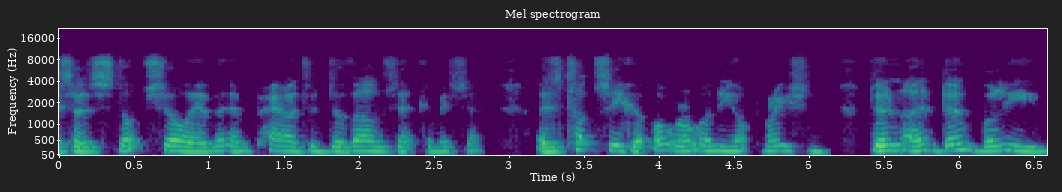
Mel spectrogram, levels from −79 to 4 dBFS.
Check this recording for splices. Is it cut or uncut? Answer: uncut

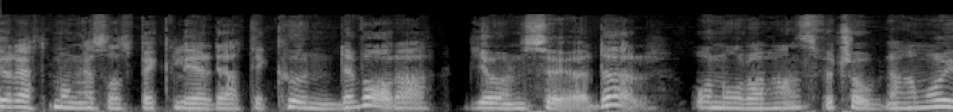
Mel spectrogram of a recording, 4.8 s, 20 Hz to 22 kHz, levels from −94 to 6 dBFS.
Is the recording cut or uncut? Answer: cut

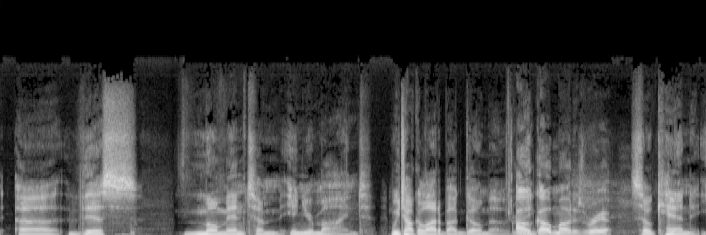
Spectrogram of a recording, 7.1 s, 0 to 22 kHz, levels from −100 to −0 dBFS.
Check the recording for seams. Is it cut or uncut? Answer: uncut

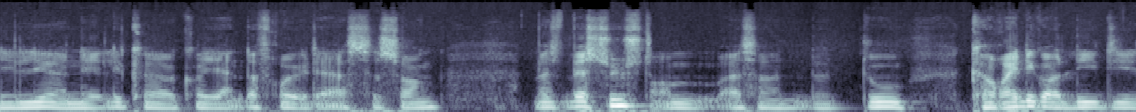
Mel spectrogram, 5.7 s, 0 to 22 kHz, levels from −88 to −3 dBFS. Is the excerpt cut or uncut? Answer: cut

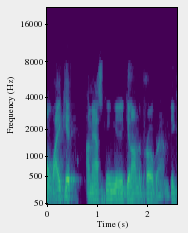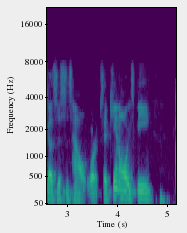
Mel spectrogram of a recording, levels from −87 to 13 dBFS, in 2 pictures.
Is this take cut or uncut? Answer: uncut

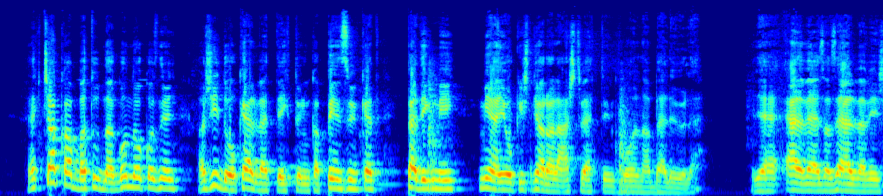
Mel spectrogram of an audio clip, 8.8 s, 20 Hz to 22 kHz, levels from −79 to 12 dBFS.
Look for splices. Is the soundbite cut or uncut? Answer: uncut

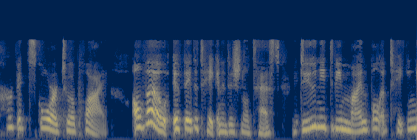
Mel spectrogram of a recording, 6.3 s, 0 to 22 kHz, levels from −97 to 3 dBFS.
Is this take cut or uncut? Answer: cut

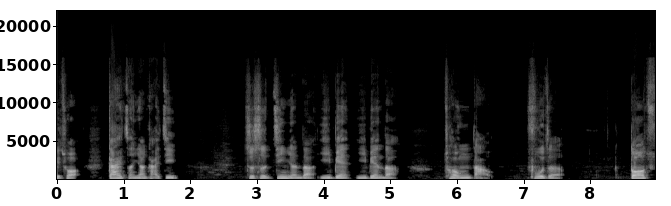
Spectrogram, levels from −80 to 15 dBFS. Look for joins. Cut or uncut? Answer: uncut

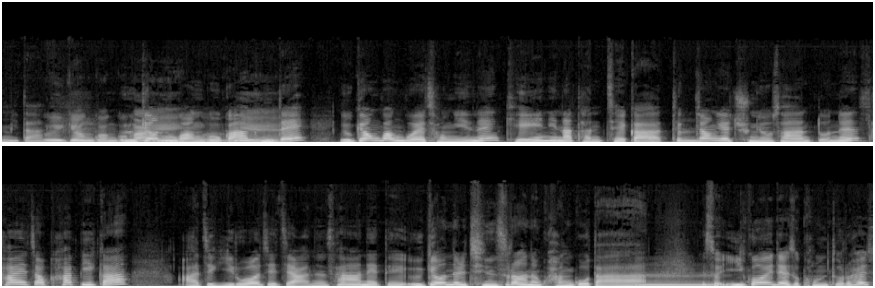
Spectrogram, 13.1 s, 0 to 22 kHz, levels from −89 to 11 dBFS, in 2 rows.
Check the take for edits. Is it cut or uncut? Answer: uncut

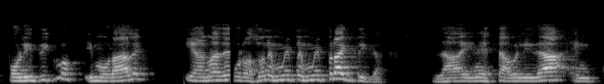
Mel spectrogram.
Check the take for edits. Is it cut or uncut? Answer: cut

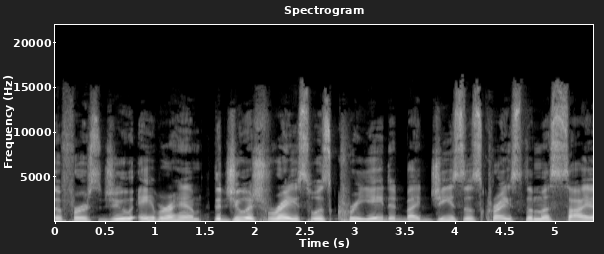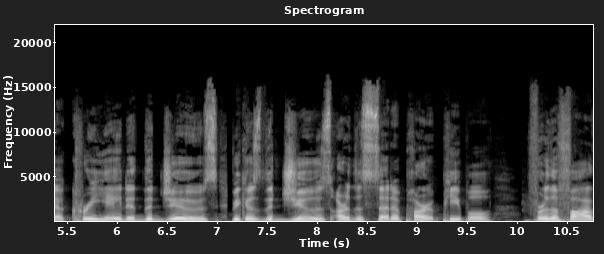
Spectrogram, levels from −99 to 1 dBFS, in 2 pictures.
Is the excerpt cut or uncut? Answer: cut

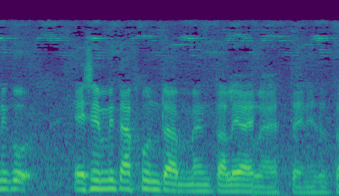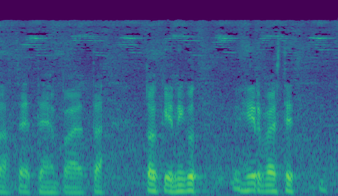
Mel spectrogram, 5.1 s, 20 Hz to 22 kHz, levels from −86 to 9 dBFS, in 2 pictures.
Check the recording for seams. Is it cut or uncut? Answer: cut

